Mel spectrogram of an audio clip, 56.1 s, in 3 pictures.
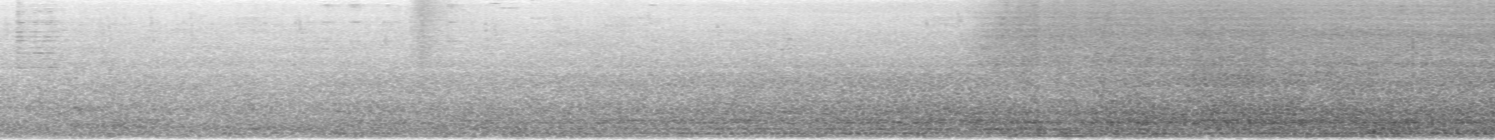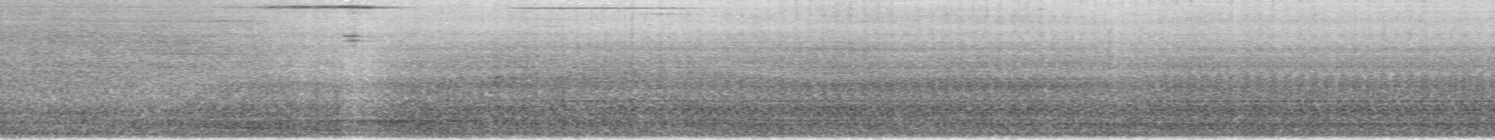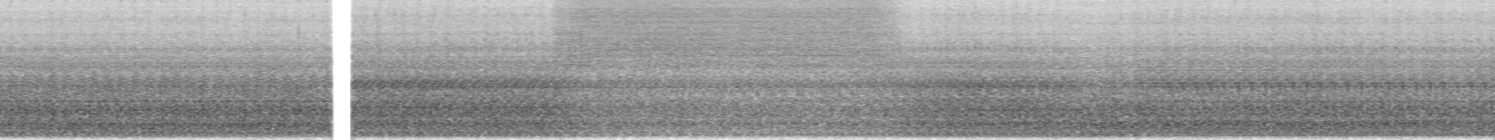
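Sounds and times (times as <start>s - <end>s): train wheels rumbling on rails: 8.5s - 56.0s
high-pitched wheel squeals: 21.3s - 23.8s, 25.0s - 27.4s.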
